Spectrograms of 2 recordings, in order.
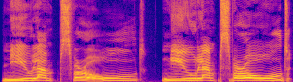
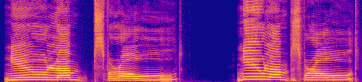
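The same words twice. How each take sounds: First: Slow street-seller call; slow vendor's call. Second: Crying out. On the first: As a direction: hawk the lamps down the street. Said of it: "he called out". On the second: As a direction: call up to the palace. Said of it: "He stood outside the door and cried". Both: A narrator's reading.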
